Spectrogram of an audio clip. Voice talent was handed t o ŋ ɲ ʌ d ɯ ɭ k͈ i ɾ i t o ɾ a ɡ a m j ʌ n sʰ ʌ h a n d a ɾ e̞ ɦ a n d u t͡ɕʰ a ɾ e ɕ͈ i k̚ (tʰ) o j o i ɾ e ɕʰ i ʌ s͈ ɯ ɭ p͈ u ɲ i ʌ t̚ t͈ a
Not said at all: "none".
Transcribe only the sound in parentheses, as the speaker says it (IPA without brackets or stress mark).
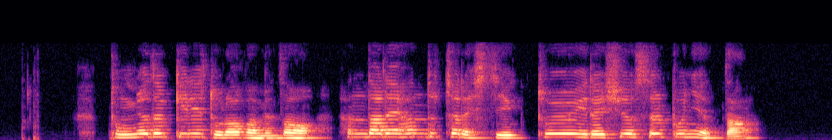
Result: tʰ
